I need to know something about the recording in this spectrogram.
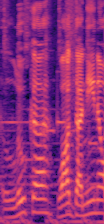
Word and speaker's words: Luca Guadagnino: Luca Guadagnino, I believe is how you pronounce it, is set to direct Universal's Scarface reboot.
